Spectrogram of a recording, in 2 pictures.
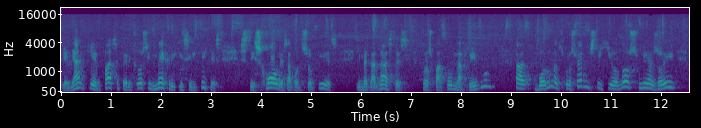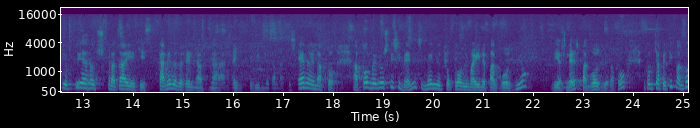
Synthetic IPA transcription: ʝeɲɐce̞ːɱbɐsipe̞ɾipt̪o̞sime̞xɾiisinθice̞sːt̪isxo̞ɾe̞sɐpo̞t̪i̥so̞pie̞s | ime̞t̪ɐnɐst̪e̞s | pɾo̞spɐθunːɐfiɣun | θɐbo̞ɾunːɐt̪u̥spɾo̞sfe̞ɾunst̪içio̞ðo̞smiɐzo̞iː | o̞piɐθɐt̪u̥skɾɐt̪ɐie̞ci | kɐnenɐzðenθe̞linɐnɐnnɐʝiniime̞t̪ɐnɐst̪e̞se̞nɐineɐft̪o̞ɐft̪o̞ve̞ve̞o̞st̪isime̞nisime̞nio̞t̪i̥t̪o̞pɾo̞vlimɐine̞pɐŋɡo̞zmio̞ | ðie̞θne̞spɐŋɡo̞zmio̞θɐpo̞lipo̞nceɐpe̞t̪ipɐŋɡo

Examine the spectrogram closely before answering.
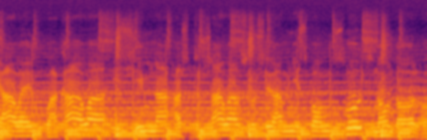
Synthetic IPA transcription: awɛkwakʰawaiʑimnaʔaʂt̪rʐawavzɾuʂɘwamɲɛsfɔ̃w̃smut̪nɔ̃w̃d̪ɔlɔ̰

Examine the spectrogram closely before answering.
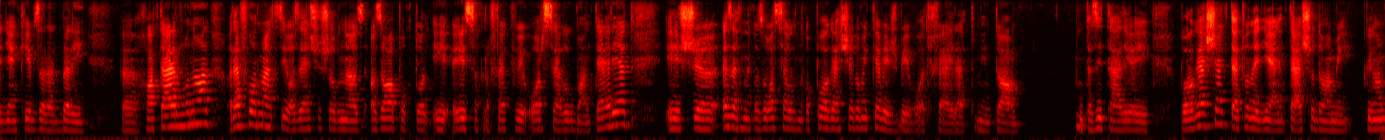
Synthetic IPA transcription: ɛɟːijɛŋkeːbzɛlɛd̪̚bɛli | hɒt̪aːrvo̞nɒlɒɾɛfo̞rmaːt̪sijoːɒzɛlʃøːʃo̞rbɒnzɒzɒlɒpo̞kt̪oːleːsɒkrɒfɛkʋøːʔo̞rsaːɡoɡ̚bɒnt̪ɛrjɛd̪eːʃɛzɛknɛkɒzo̞rsaːɡo̞knɒkɒpo̞lɡaːrʃaːɡɒmikɛveːʒbeːvo̞̰lt̪fɛjlɛt̪ːmint̪ɒ | mint̪ɒzit̪aːlijɒji | po̞lɡaːrʃaːɡt̪ɛɦat̪ʋɒnɛɟːijɛnt̪aːrʃɒd̪ɒlmikyløm

